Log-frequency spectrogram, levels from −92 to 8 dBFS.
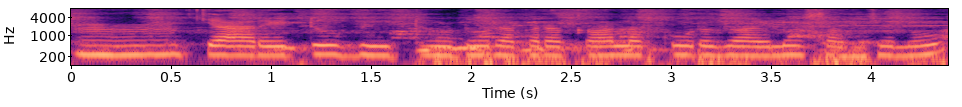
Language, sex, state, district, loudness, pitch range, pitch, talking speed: Telugu, female, Andhra Pradesh, Sri Satya Sai, -15 LUFS, 225-240 Hz, 230 Hz, 95 wpm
